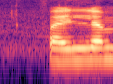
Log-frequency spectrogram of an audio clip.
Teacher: نون کو سائلنٹ کر دیں گے اور الف کے ساتھ لام کو ملا کے پڑھیں گے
